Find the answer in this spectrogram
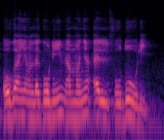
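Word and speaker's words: الفضولي: yang lagu ni namanya al-fuduli tuan-tuan sebut dengan alfuduli Al fuduli alfuduli al-fuduli tuan-tuan ejaannya alif lam Fa dad wau lam ya alfuduli ambil daripada perkataan fadlun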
